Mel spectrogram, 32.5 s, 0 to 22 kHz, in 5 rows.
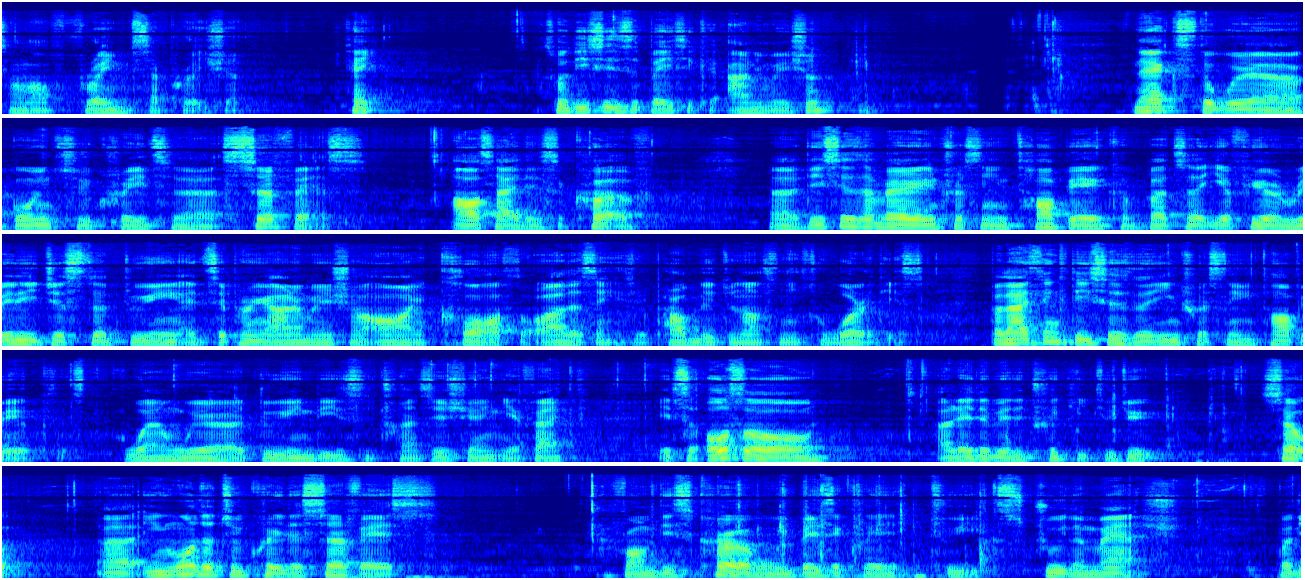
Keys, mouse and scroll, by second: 4.9 ctrl+alt+shift+q, 5.9-9.1 middle drag, 9.1 d, 9.3-11.2 drag, 11.2-11.8 d, 11.9-13.9 drag, 13.9 d, 16.2 d, 18.7-19.8 middle drag, 19.8 click, 21.2 g, 21.8 click, 22.5 click, 23.4-25.3 middle drag, 25.3 ctrl+a, 32.4-32.5 middle drag.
